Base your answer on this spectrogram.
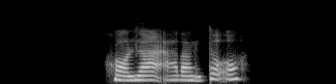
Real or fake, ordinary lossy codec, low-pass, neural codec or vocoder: fake; Opus, 16 kbps; 7.2 kHz; codec, 16 kHz, 1 kbps, FunCodec, trained on Chinese and English, 50 frames a second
